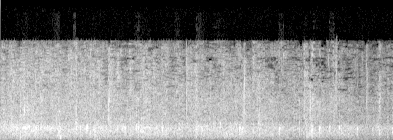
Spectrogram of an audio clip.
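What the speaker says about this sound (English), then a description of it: "Under your applause, Delphine, we salute you." Audience applause fills a conference session hall, steady dense clapping from a seated crowd held at an even level throughout, with no talk over it.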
